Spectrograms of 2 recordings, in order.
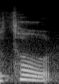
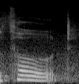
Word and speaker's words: third: The first, the first, the second, the third. Chữ này đọc là thờ, thờ. The third, the third.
